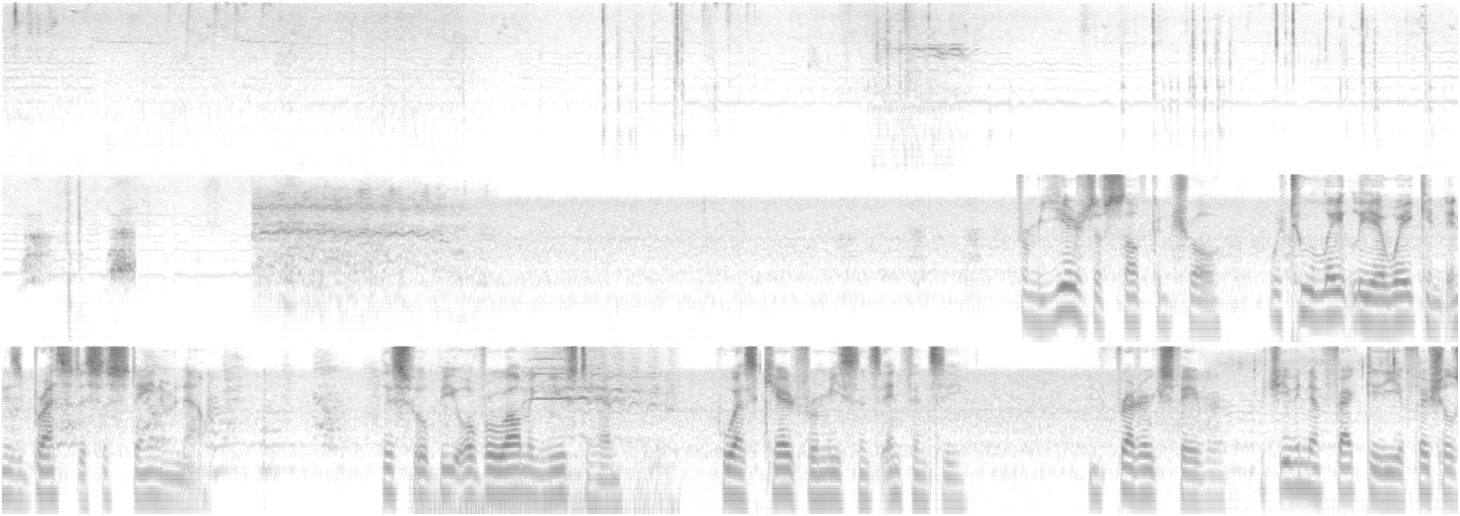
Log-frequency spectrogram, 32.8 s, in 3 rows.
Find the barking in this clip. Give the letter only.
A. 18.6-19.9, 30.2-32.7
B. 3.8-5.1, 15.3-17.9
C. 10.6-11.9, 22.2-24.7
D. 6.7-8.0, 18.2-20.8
C.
